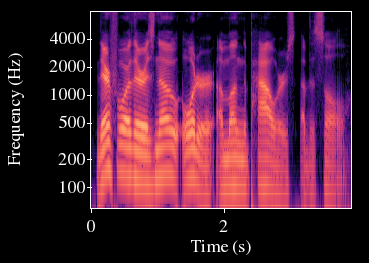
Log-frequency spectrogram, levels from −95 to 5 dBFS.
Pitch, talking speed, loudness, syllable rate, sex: 110 Hz, 170 wpm, -19 LUFS, 4.9 syllables/s, male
